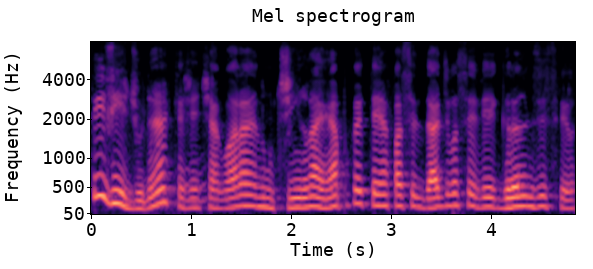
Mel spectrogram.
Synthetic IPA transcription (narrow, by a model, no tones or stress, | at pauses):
t̪ẽj̃vid͡ʒɪʊnɛkɪaʒẽnt͡ʃɪaɡɔɾɐnɐ̃w̃t͡ʃĩɲɐnɐɛpo̥kɐɪt̪ẽj̃ɐfasilid̪ad͡ʒɪd͡ʒɪvoseveɾɡɾɐ̃d͡ʒɪzɪst̪ɾelɐs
